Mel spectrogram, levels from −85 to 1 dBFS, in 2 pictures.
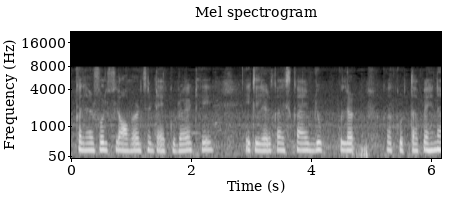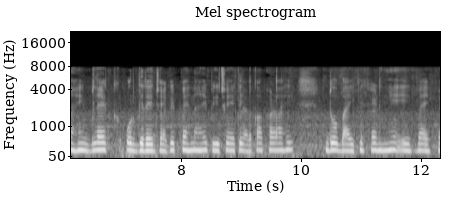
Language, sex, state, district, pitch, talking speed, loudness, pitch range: Hindi, female, Bihar, Sitamarhi, 185 Hz, 160 wpm, -17 LUFS, 180-190 Hz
